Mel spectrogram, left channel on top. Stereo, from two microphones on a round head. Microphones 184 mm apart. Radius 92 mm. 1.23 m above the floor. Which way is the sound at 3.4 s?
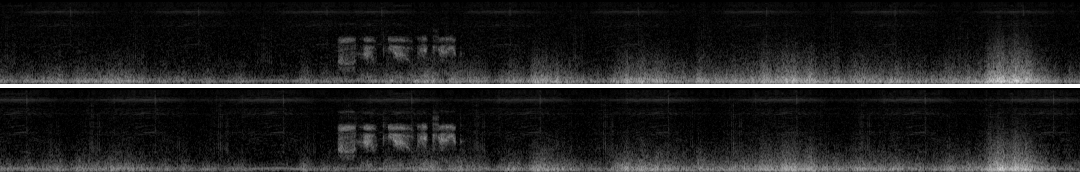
40° right (ahead or behind).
